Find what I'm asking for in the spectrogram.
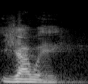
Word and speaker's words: Yahweh: Today, we pronounce it as Yahweh or Jehovah.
